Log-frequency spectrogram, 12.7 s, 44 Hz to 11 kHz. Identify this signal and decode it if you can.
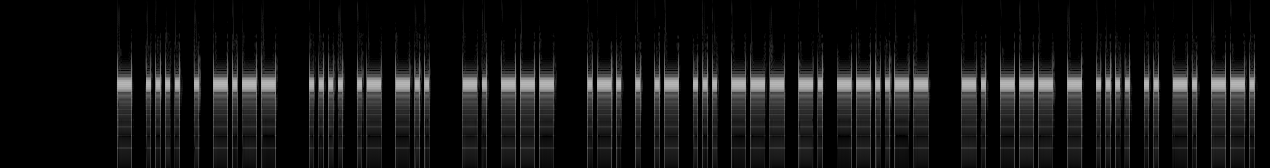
Morse code, heard as a keyed tone, about 25 wpm, 700 Hz. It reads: THEY HAD NO REASON, NOTHING
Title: Sentences from Top 1500 Words 25wpm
